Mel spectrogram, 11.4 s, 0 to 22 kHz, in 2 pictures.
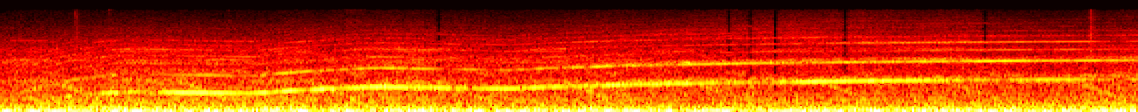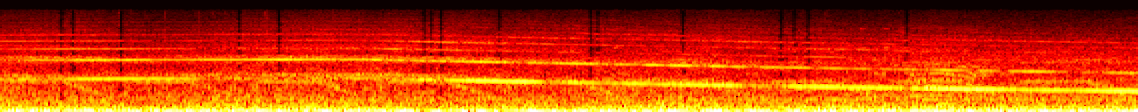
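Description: A fire engine's Federal Q2B mechanical siren winds up smoothly over several seconds, holds a high wail, then slowly coasts down in pitch over the last few seconds. It is heard from inside the cab over the steady low rumble of the truck's Detroit Series 60 diesel and the road.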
